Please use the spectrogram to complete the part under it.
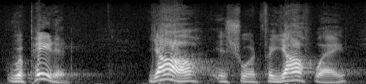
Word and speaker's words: Yahweh: Sometimes people pronounce it Jehovah, but in Hebrew it's Yahweh.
